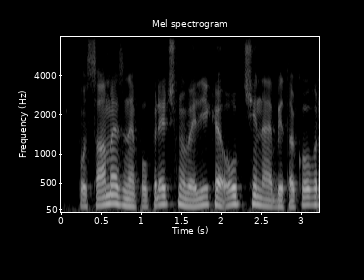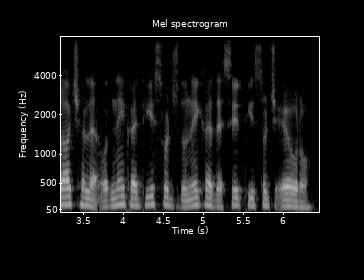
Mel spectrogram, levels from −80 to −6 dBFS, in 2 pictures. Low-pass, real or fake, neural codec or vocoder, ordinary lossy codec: none; fake; codec, 16 kHz, 2 kbps, X-Codec, WavLM features, trained on Multilingual LibriSpeech; none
